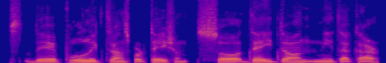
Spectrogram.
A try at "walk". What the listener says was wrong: Recordá que walk no lleva L. Oí como que le pusiste un poquito de L, como que dudaste, ¿vea? Walk, walk, walk, así va, sin L.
